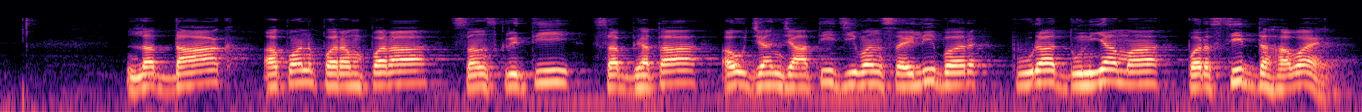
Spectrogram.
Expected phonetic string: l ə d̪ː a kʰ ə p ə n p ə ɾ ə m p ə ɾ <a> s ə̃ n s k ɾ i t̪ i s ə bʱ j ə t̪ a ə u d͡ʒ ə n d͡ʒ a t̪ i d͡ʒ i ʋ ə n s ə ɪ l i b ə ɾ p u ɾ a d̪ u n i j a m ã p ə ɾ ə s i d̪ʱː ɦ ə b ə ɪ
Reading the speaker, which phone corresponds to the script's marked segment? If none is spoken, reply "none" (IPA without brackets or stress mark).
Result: a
